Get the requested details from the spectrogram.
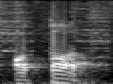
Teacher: posisi lidah menengah ke bawah dan ditarik ke belakang. Dan untuk posisi bibir sedikit dibulatkan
